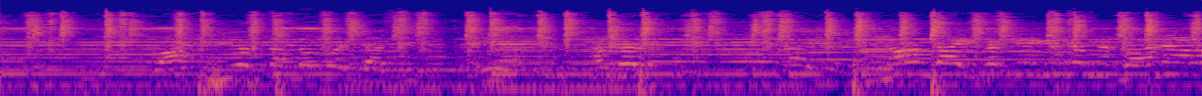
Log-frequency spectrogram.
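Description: Live Pothwari folk song: a man sings into a microphone over a steady harmonium drone, with a fast, dense rattling percussion keeping the beat.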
